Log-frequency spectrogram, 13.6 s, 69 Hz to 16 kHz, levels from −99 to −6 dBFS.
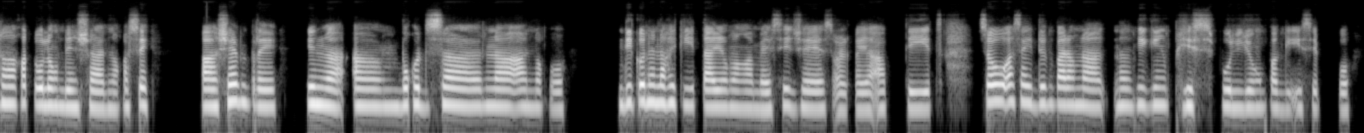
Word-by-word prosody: nakakatulong 220 -3 +2
din 200 -1 0
siya, 195 -1 +3
'no? 185 -1 -8
Kasi, 210 +2 0 0.5
ah, 210 0 +7
siyempre 210 -4 +3 0.3
yun 230 -1 +4
nga, 200 -2 +4
um, 205 -1 -1
bukod 215 -1 +2
sa 210 -1 +3
na-ano 205 -1 +1
ko, 185 - -9 0.6
hindi 225 +2 +2
ko 255 - +6
na 245 - +2
nakikita 220 -4 +1
yung 200 0 -2
mga 190 -1 -4
messages 190 0 -3
or 175 0 -4
kaya 180 0 -3
updates. 185 0 -5 0.4
So, 250 0 +5
aside 245 -2 -1
doon 230 0 -2
parang 220 -1 +3
na 205 -1 +1
nagiging 215 +1 -4
peaceful 205 0 -3
yung 195 0 -6
pag-iisip 190 -1 -7 0.2
ko. 175 0 -5
205 Hz, 150 wpm, -20 LUFS, 195-220 Hz, 0.6 s, ah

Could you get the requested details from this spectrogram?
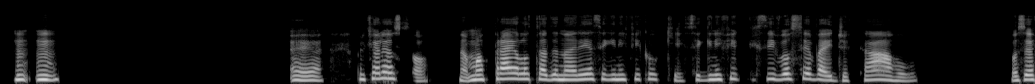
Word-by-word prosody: Mm-mm. 220 0 +4 2.3
É, 190 -2 +1 0.3
porque 235 +2 -3
olha 270 +1 +3
só, 160 -10 -8 0.3
né, 170 - -1
uma 220 +5 +5
praia 255 +3 +5
lotada 240 -3 +2
na 215 -1 +4
areia 230 +3 +3
significa 230 +1 -2
o 240 - -4
quê? 190 -6 -13
Significa 220 - -2
que 220 - -24
se 245 +2 -4
você 245 +2 0
vai 220 -5 0
de 175 0 -7
carro, 205 -6 0 0.9
você 190 +4 0
vai 220 - +4
225 Hz, 135 wpm, -22 LUFS, 205-240 Hz, 2.3 s, uma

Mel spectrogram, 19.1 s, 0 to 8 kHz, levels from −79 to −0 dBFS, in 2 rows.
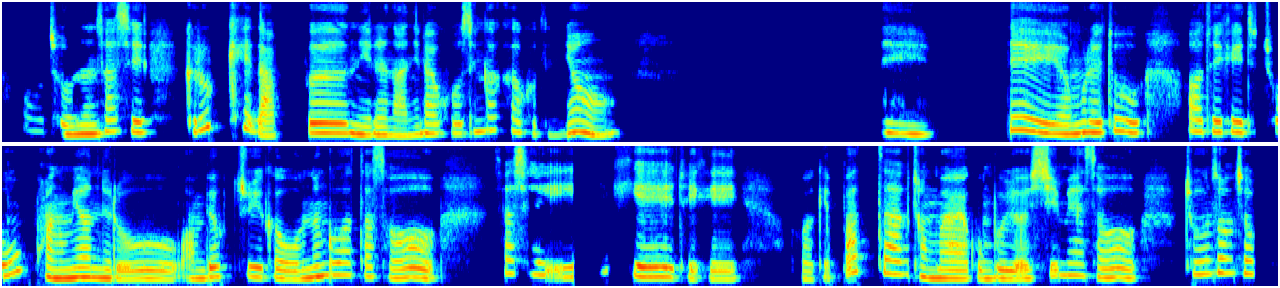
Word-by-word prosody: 어 255 -2 -22
저는 195 -1 +2
사실 240 +1 0 0.3
그렇게 330 +5 -2
나쁜 210 +6 +3
일은 180 -2 -1
아니라고 200 +5 -3
생각하거든요. 210 - -3 2.0
네. 195 -4 -3 0.5
네. 255 -8 +3
아무래도 220 +3 +2 0.3
아 245 - 0
되게 230 -1 0
좋 215 - -7
좋은 310 +10 -2
방면으로 190 -3 +3
완벽주의가 210 +1 0
오는 185 +6 +3
것 255 +1 0
같아서 210 -6 0 0.4
사실 290 -1 -1
이 205 +1 -1 0.3
시기에 215 -3 +4
되게 170 -4 -3 0.5
어 170 - -4
이렇게 165 - -9
바짝 310 -4 0
정말 185 -5 +3
공부를 180 0 0
열심히 215 +6 +2
해서 200 -5 0 0.4
좋은 270 0 -1
성적 300 -1 0
210 Hz, 240 characters per minute, -24 LUFS, 190-240 Hz, 2.0 s, 시기에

